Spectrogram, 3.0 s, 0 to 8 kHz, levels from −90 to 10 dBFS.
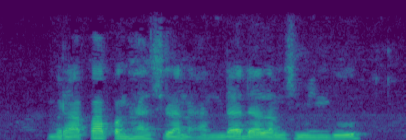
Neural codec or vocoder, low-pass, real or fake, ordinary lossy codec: none; 7.2 kHz; real; AAC, 48 kbps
